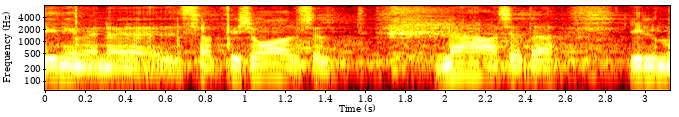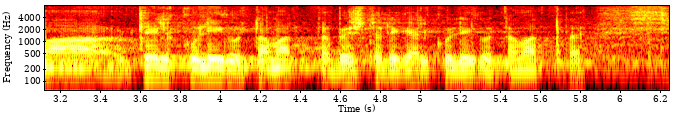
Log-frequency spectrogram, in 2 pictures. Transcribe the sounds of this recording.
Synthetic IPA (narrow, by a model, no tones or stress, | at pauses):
inime̞nesɑːb̥visuɑːlse̞lt̪ˑ | næɦɑse̞d̪̥ɑ | ilmɑke̞lkːˑuliːɡ̥ut̪ːˑɑmɑt̪ːɑpyst̪oɾike̞lkːˑuliːɡ̥ut̪ːˑɑmɑt̪ːɑ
